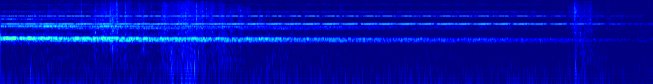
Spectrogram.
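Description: A steady, high electronic tone from the film's soundtrack, with fainter higher overtones, fading slowly away almost to silence near the end. Faint soft rushes of noise come about one and two seconds in.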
